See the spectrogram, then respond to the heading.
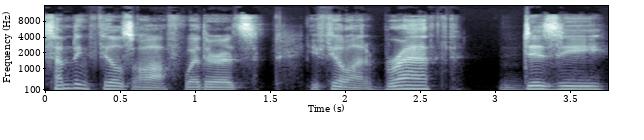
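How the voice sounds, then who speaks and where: With ordinary pitch variation, the tone comes across bright and sharp. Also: man, quiet background. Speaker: health educator. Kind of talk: explanatory health talk to camera. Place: home room.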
